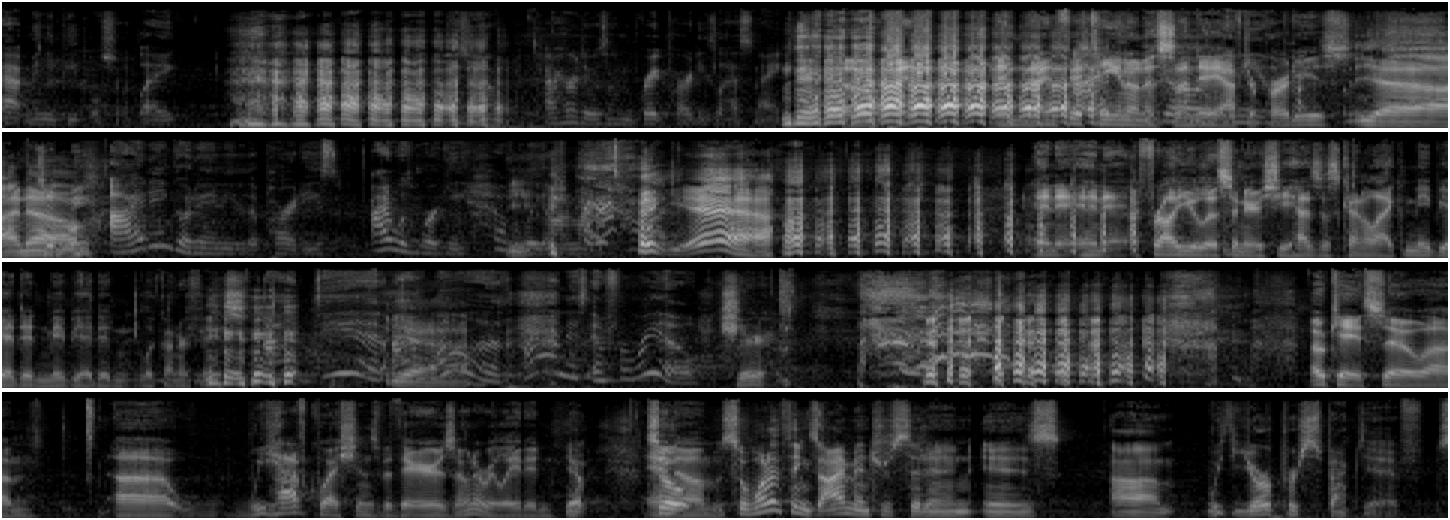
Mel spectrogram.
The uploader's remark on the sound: Live Interviews from PHX Design Week 2017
